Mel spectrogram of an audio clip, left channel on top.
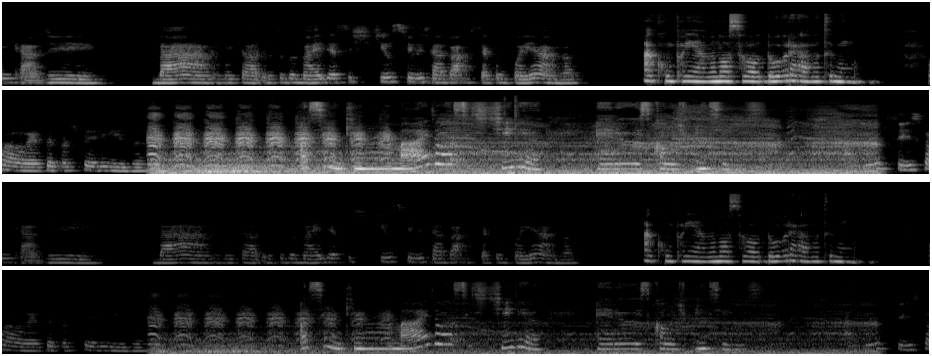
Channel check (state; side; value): quieter; right; 13.2 dB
